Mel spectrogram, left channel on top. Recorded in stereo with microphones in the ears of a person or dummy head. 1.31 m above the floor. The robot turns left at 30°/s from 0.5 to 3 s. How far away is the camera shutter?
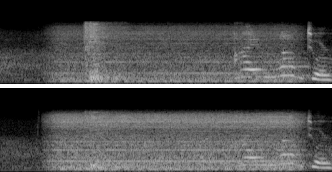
About 4 m.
